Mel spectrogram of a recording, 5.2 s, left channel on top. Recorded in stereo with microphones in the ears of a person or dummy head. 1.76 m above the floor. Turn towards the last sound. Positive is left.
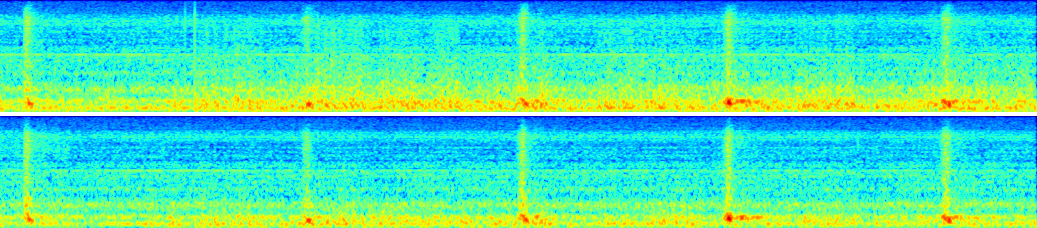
turn(degrees=-15)  # may be behind; listen again after turning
